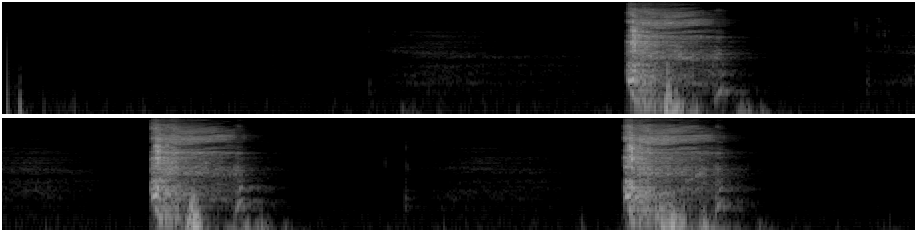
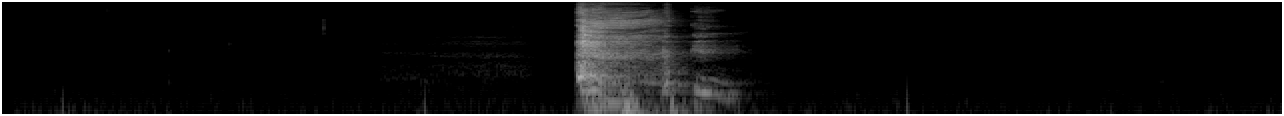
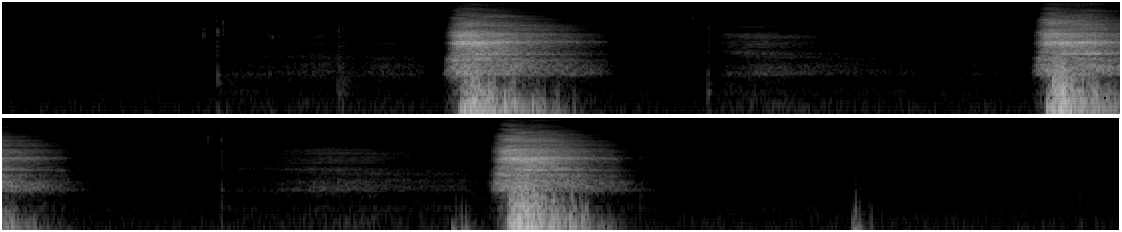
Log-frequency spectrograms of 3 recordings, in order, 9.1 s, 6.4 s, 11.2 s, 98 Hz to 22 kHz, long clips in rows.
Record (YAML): three_cough_length: 9.1 s
three_cough_amplitude: 20670
three_cough_signal_mean_std_ratio: 0.26
cough_length: 6.4 s
cough_amplitude: 17989
cough_signal_mean_std_ratio: 0.18
exhalation_length: 11.2 s
exhalation_amplitude: 19298
exhalation_signal_mean_std_ratio: 0.27
survey_phase: beta (2021-08-13 to 2022-03-07)
age: 45-64
gender: Female
wearing_mask: 'No'
symptom_none: true
smoker_status: Never smoked
respiratory_condition_asthma: true
respiratory_condition_other: false
recruitment_source: Test and Trace
submission_delay: 1 day
covid_test_result: Negative
covid_test_method: LFT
